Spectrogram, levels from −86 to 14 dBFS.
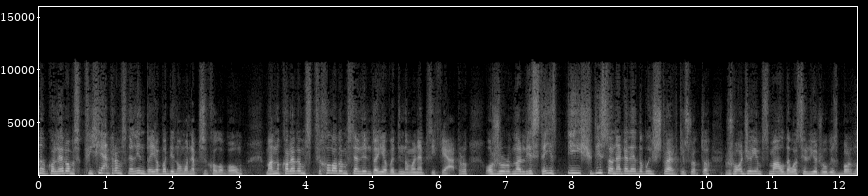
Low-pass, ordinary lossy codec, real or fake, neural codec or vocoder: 10.8 kHz; MP3, 48 kbps; fake; codec, 16 kHz in and 24 kHz out, 0.6 kbps, FocalCodec, streaming, 2048 codes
